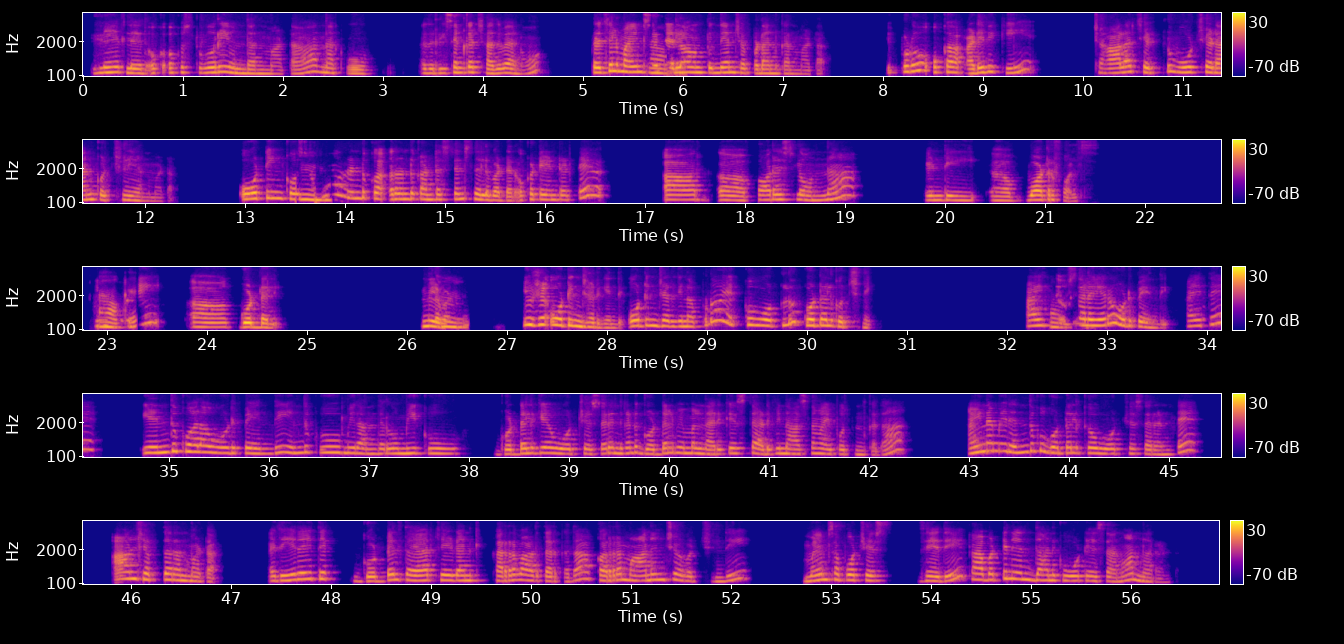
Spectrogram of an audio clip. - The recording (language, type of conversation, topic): Telugu, podcast, సెలబ్రిటీలు రాజకీయ విషయాలపై మాట్లాడితే ప్రజలపై ఎంత మేర ప్రభావం పడుతుందనుకుంటున్నారు?
- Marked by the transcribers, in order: in English: "స్టోరీ"; in English: "రీసెంట్‌గా"; in English: "మైండ్సెట్"; in English: "వోట్"; in English: "వోటింగ్"; tapping; in English: "కంటెస్టెంట్స్"; in English: "ఫారెస్ట్‌లో"; in English: "వాటర్ ఫాల్స్"; in English: "యూజువల్ వోటింగ్"; in English: "వోటింగ్"; in English: "వోట్"; in English: "వోట్"; in English: "సపోర్ట్"; in English: "వోట్"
